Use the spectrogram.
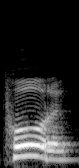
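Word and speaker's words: four: जैसे इसको पढ़ा जाता है फोर, इसको फर, और ये फार है मेरे लाल, ठीक।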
